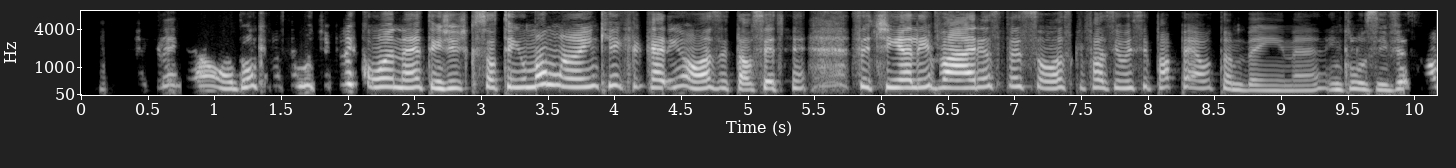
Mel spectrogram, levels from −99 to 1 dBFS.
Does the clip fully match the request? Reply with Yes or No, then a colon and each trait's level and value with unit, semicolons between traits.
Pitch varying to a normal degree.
Yes: average, 4.0 semitones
